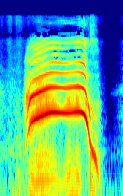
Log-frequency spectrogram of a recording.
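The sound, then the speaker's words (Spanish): A single loud scream muffled by a pillow pressed over the mouth, held steady for over a second before its pitch slides down and cuts off. “Tal vez no lo estás viendo visual y lo estás escuchando, pero te lo prometo, es exageradamente liberador gritar poniéndote algo en la boca.”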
